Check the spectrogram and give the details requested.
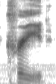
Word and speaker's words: Creed: post uh earlier about how people might pronounce it Sonia cred and that's just insane there's no way there's two eyes it English doesn't function like that hard pass um uh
